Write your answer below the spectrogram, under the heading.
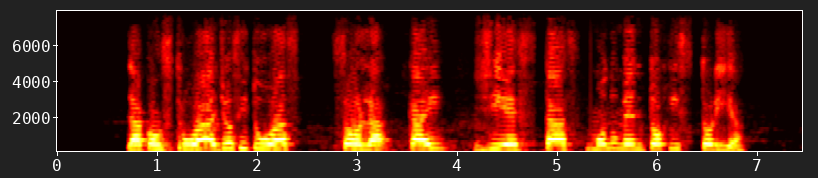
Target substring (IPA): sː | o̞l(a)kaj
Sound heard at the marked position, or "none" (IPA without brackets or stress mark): a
